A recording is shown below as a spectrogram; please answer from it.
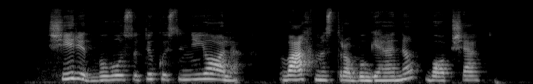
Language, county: Lithuanian, Alytus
